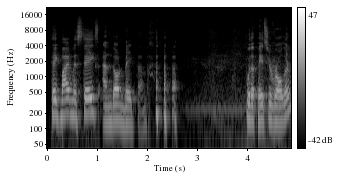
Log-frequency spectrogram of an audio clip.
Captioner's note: laughing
